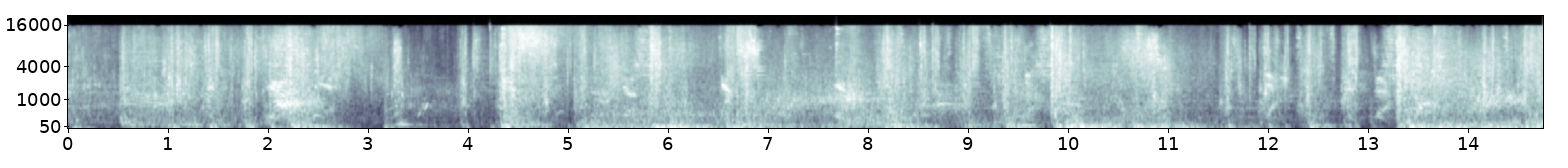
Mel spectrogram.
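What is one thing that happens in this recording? Weapon blows and spell blasts crash and thud in quick succession.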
